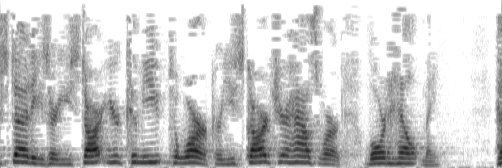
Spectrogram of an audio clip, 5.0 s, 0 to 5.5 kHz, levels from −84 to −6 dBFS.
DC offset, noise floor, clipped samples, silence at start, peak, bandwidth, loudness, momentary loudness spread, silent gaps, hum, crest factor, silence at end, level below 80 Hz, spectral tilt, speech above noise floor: under 0.1%; -59 dBFS; under 0.1%; 0 s; -6 dBFS; 5.4 kHz; -23 LUFS; 12 LU; none; none; 18 dB; 0 s; -72 dBFS; -8 dB/octave; 37 dB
